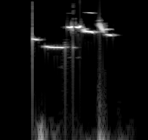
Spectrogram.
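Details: Slurred whistled song of an Eastern meadowlark: a high opening note, a long level whistle, then quick sliding notes falling away at the end, accompanied by two soft low bumps.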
